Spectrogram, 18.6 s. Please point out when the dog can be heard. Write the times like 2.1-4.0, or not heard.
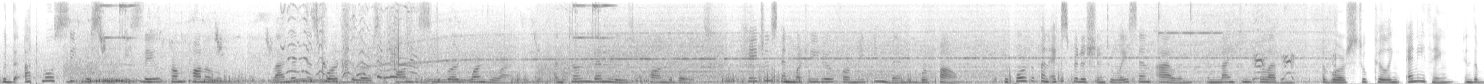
3.5-5.5, 15.7-16.7.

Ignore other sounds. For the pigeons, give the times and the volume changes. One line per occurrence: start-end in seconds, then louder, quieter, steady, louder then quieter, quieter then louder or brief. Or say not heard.
0.8-8.2 quieter.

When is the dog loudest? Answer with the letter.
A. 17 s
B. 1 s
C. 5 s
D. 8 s
C.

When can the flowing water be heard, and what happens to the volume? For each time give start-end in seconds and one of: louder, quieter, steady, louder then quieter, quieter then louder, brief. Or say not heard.
not heard.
